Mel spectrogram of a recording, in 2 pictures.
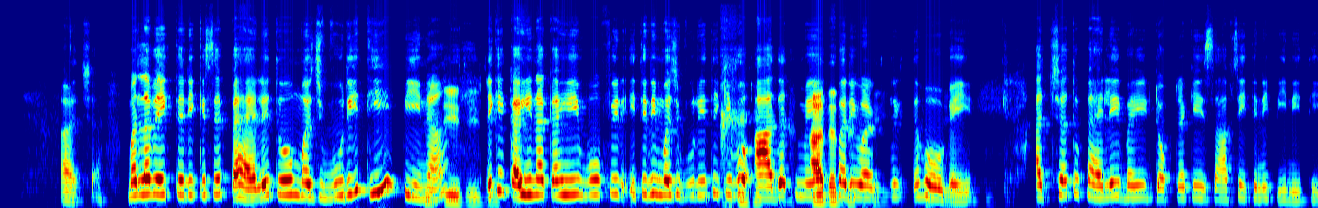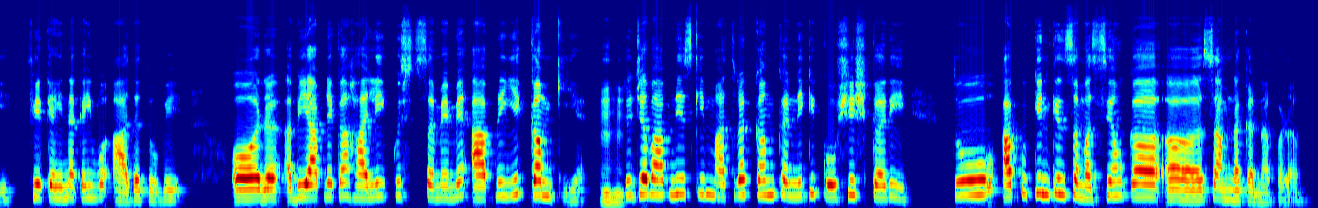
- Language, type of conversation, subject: Hindi, podcast, कैफ़ीन का सेवन आप किस तरह नियंत्रित करते हैं?
- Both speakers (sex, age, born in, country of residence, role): female, 35-39, India, India, host; male, 25-29, India, India, guest
- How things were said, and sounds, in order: chuckle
